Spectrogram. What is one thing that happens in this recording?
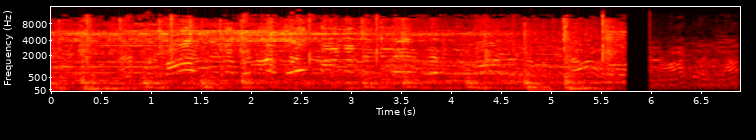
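A lively crowd chatters loudly.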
